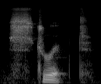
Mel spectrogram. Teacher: the TR makes a CH chicken sound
